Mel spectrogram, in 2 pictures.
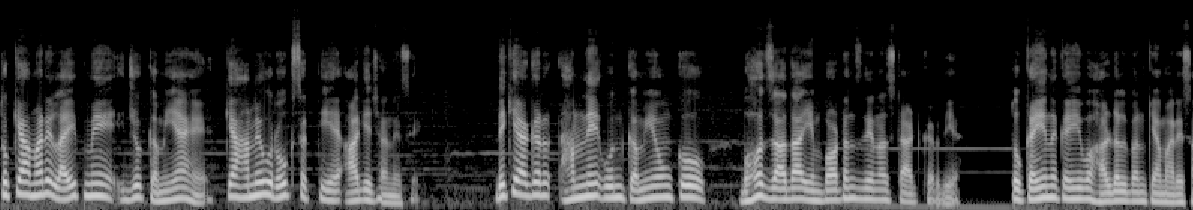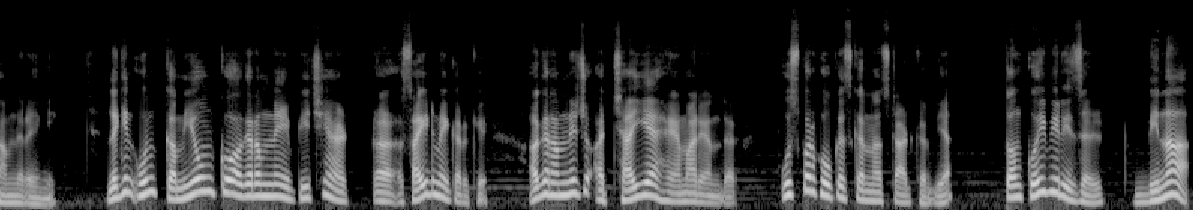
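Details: Adult speaker, likely female; normal speech.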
